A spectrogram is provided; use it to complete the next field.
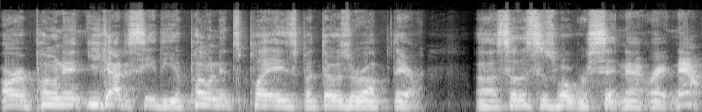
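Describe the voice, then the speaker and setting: A man with an American accent talks at a fairly quick pace in a fairly high pitch. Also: very even loudness. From US South, northwest Tennessee. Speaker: game streamer. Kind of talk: live gameplay commentary. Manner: casual, animated.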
